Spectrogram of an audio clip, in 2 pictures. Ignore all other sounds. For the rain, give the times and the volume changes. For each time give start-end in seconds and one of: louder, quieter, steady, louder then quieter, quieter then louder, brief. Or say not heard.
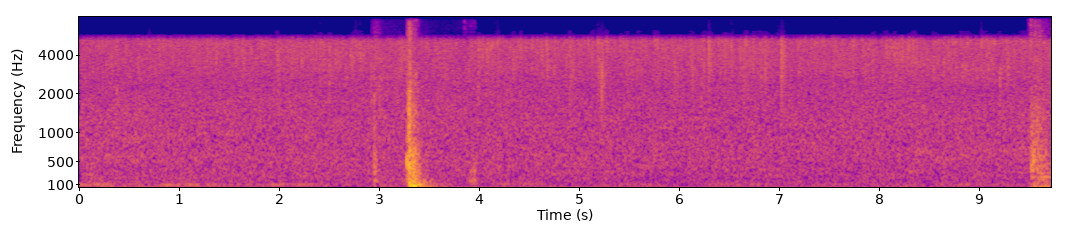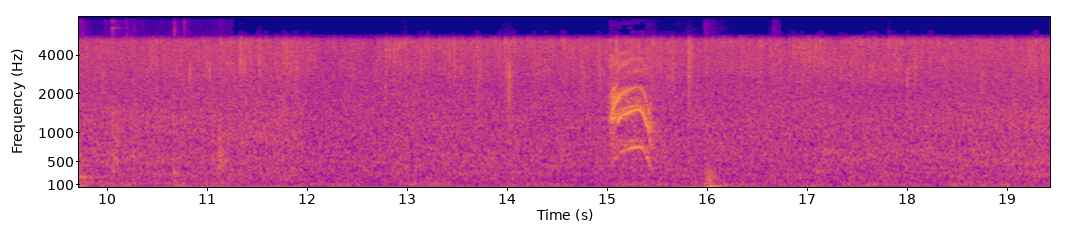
0.0-19.3 steady.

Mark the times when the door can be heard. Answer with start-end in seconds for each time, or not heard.
2.9-4.0, 9.4-11.2, 15.0-16.7.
